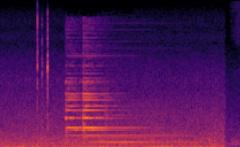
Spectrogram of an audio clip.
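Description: A click followed by a bell-like 'ding' sound effect for a subscribe-button animation, ringing out and fading over about a second, over a steady rushing outdoor hiss.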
